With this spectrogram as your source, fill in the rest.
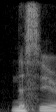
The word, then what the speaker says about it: Nasser: Spelled Nasser, pronounced Nasir.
